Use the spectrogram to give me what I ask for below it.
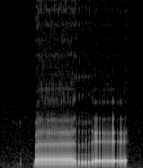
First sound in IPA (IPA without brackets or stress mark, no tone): k͡p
